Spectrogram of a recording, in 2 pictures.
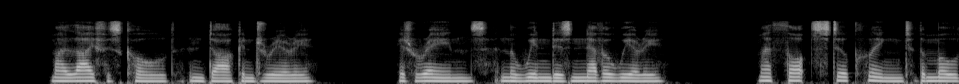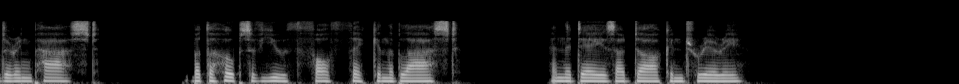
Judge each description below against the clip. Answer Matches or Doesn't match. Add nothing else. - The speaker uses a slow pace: Matches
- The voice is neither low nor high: Matches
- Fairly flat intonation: Matches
